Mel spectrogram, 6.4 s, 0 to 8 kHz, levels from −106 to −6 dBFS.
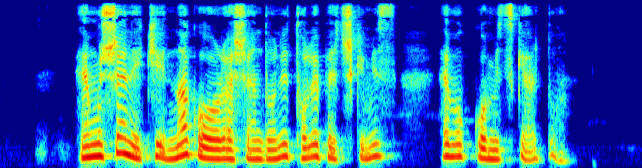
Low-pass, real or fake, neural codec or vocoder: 7.2 kHz; real; none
